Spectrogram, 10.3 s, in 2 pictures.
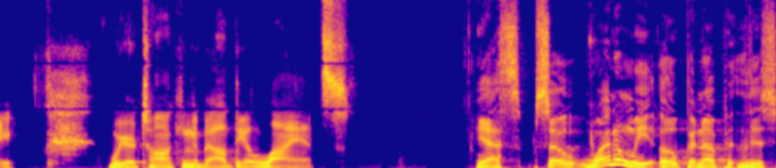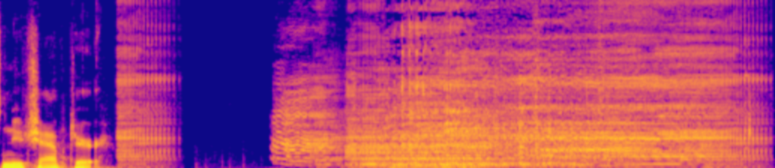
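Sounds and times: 
speech: 0:00.0 - 0:02.4, 0:03.2 - 0:06.1
squeaky door opening sound effect: 0:06.0 - 0:06.4, 0:07.0 - 0:10.3.

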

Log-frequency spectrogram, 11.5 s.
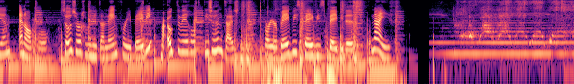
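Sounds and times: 
speech: 0:00.0 - 0:08.0
electric toothbrush brushing teeth: 0:08.6 - 0:11.4.

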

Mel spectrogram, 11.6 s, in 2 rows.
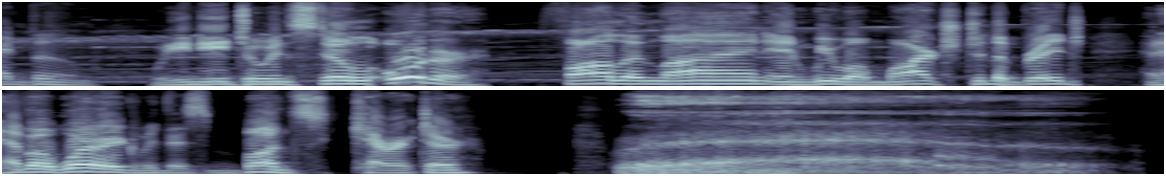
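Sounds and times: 
speech: 0:00.0 - 0:08.2, 0:08.9 - 0:09.6
low growl: 0:08.8 - 0:11.5
guttural monster roar: 0:08.9 - 0:11.5.

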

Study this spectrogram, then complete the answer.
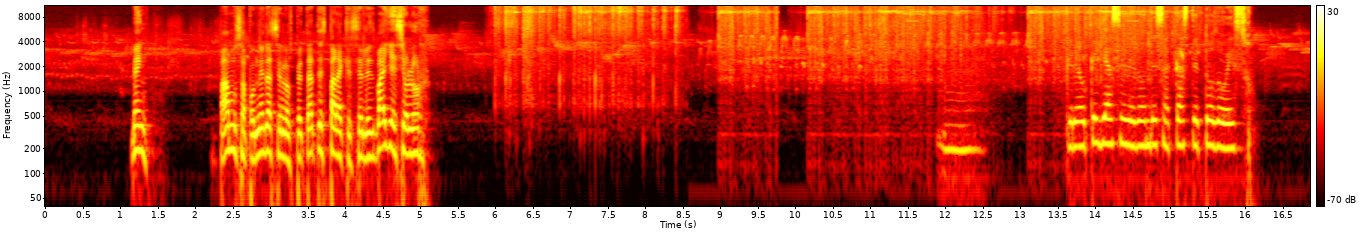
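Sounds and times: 
speech: 0:01.2 - 0:01.5, 0:02.3 - 0:05.2, 0:13.6 - 0:16.2
silver coins clinking and jingling: 0:04.5 - 0:04.8, 0:06.0 - 0:16.1.

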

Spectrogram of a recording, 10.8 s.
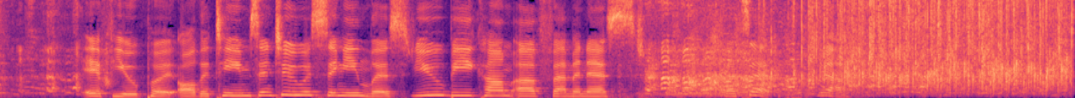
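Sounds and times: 
laughter: 0:00.0 - 0:01.2, 0:06.4 - 0:10.7
speech: 0:00.8 - 0:08.7
audience clapping after a joke: 0:07.5 - 0:10.7.

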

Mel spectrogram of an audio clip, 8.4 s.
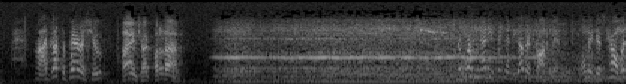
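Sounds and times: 
speech: 0:00.4 - 0:02.9, 0:06.2 - 0:08.3
airplane engine droning: 0:02.8 - 0:08.3.

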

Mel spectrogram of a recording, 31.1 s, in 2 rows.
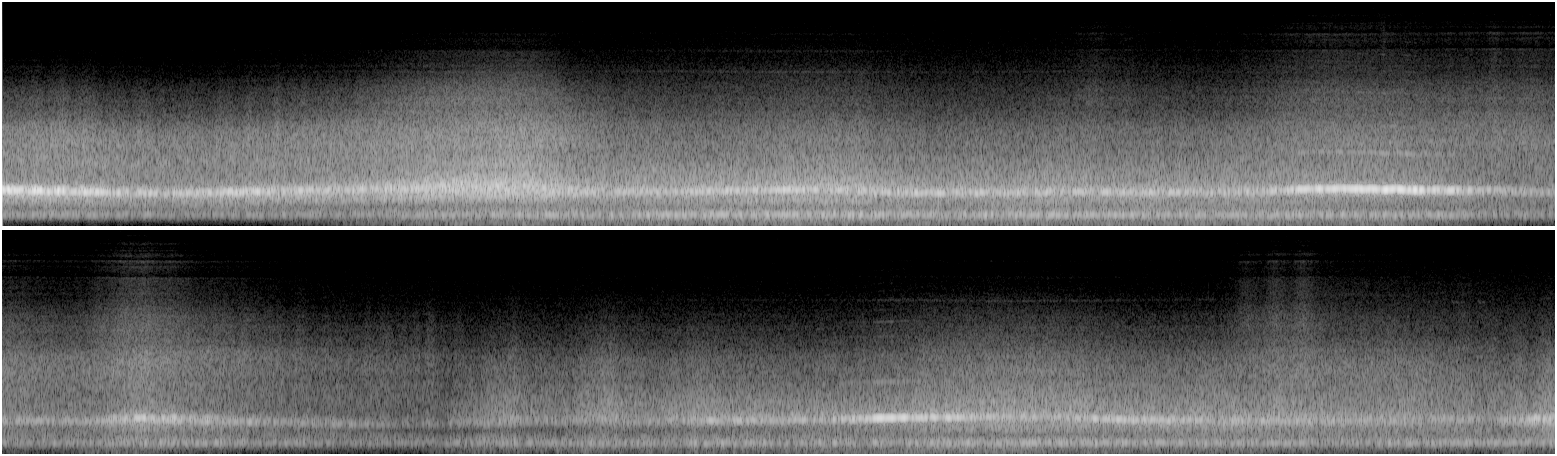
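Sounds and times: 
howling wind: 0:00.0 - 0:31.0.

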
